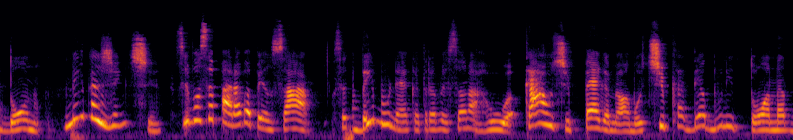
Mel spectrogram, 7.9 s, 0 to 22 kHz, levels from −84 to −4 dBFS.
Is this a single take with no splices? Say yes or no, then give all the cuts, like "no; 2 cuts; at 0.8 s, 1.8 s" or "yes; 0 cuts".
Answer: no; 4 cuts; at 1.7 s, 3.5 s, 5.2 s, 6.7 s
